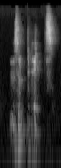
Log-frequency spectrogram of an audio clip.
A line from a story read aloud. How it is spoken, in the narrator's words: the youth says, choking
